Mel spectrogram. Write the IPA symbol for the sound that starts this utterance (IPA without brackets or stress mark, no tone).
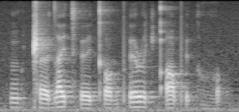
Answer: ŋ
